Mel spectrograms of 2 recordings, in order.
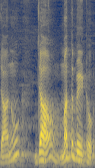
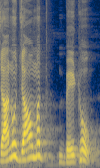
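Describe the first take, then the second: First: There is a pause after जाओ. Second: It is said together without a pause.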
